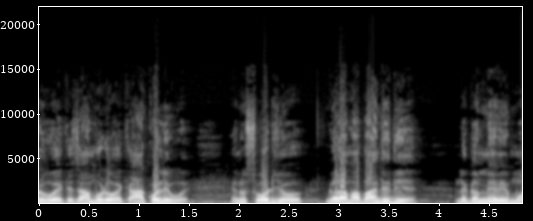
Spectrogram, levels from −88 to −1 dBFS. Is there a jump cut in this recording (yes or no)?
no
